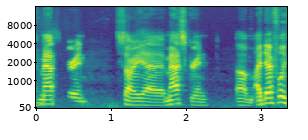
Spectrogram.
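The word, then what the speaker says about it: Masquerain: Yeah, it's Mascarin.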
